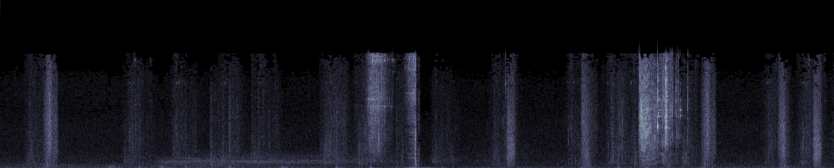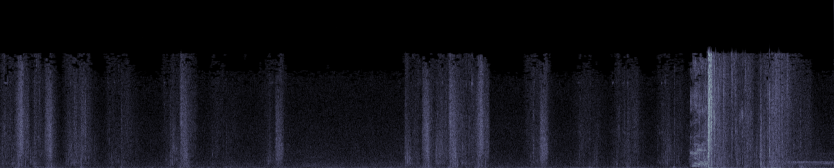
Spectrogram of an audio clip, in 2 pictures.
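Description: Footsteps thud softly on carpet.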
